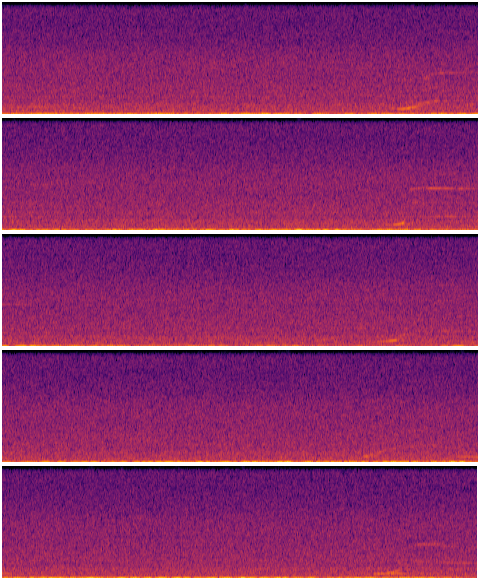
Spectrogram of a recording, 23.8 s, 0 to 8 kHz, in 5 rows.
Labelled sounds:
4.2	4.6	humpback whale, 0.80 to 3.0 kHz
8.8	9.3	humpback whale, 0.93 to 3.1 kHz
23.2	23.7	humpback whale, 1.1 to 2.5 kHz

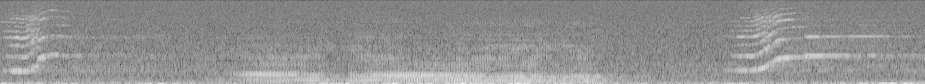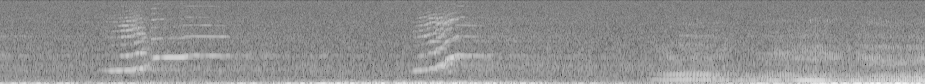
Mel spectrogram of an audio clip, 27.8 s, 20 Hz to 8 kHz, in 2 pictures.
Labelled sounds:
0.0	1.2	humpback whale, 0.83 to 6.5 kHz
7.3	7.7	humpback whale, 1.4 to 1.5 kHz
10.8	13.2	humpback whale, 0.80 to 6.9 kHz
15.5	17.3	humpback whale, 0.86 to 6.5 kHz
20.1	21.2	humpback whale, 0.80 to 4.2 kHz
26.8	27.1	humpback whale, 0.80 to 1.1 kHz

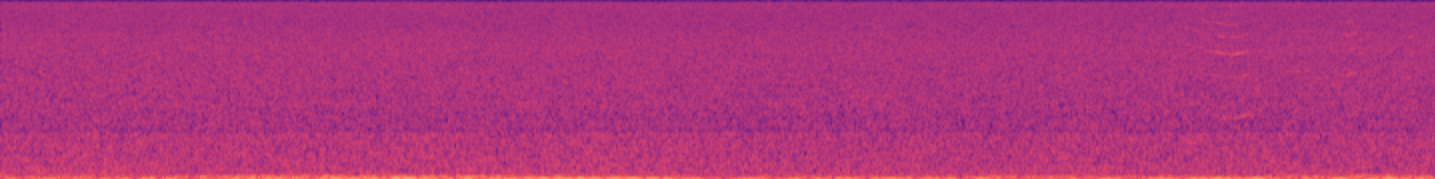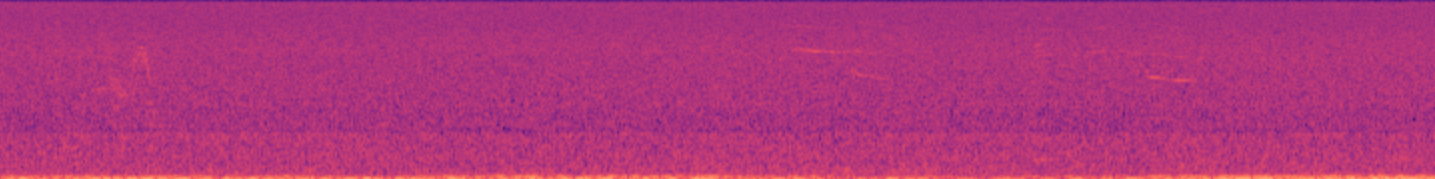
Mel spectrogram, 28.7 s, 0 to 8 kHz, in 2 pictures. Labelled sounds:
12.0	12.5	killer whale, northern resident, G clan, 3.0 to 5.4 kHz
22.3	22.7	killer whale, northern resident, G clan, 3.2 to 3.5 kHz
25.8	26.3	killer whale, northern resident, G clan, 1.9 to 2.1 kHz

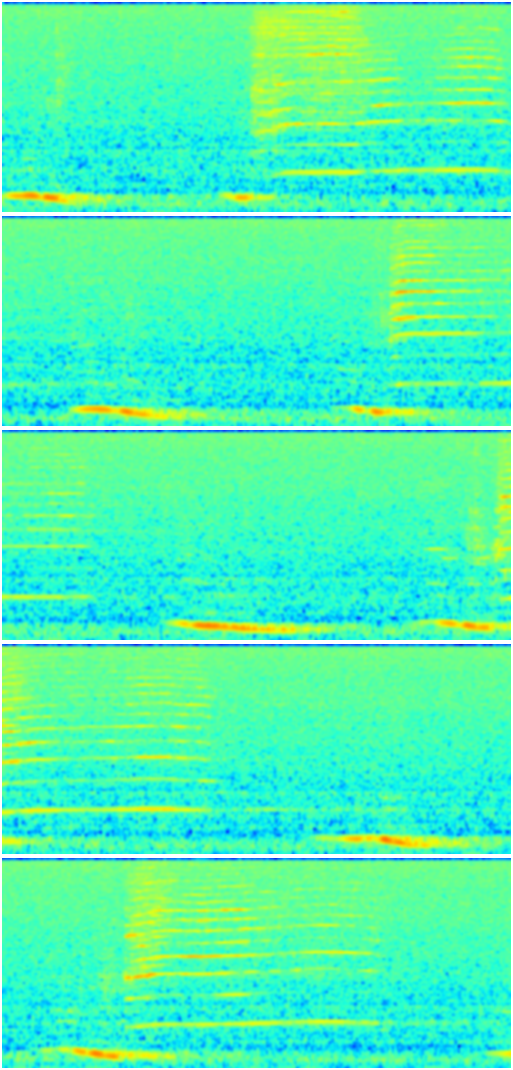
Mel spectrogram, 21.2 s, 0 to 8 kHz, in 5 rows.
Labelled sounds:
2.1	4.2	humpback whale, 0.83 to 7.1 kHz
7.4	9.2	humpback whale, 1.2 to 7.6 kHz
12.4	14.5	humpback whale, 0.90 to 6.7 kHz
17.9	20.1	humpback whale, 0.86 to 6.0 kHz

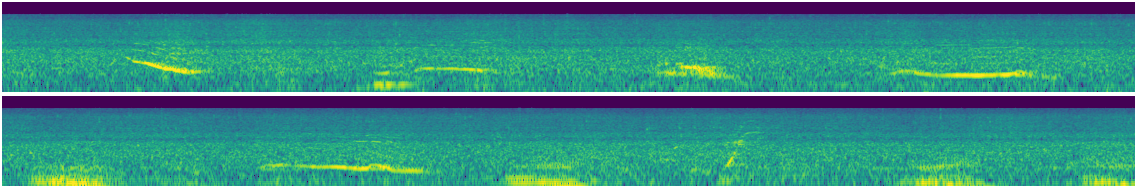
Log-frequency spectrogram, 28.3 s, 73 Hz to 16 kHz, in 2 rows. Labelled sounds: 11.7	12.0	humpback whale, 1.16 to 1.25 kHz

